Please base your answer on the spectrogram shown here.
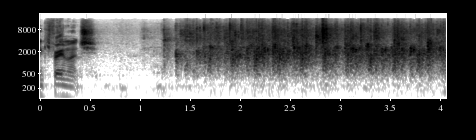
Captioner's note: applause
